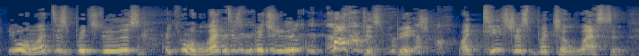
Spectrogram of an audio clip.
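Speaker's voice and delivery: high-pitched egging-on inner voice; goading ego voice. Acted. Ego goading driver to teach line-cutter a lesson, high and indignant. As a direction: needle him in a high, insistent squeal. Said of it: "my mind's going with my ego shit".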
